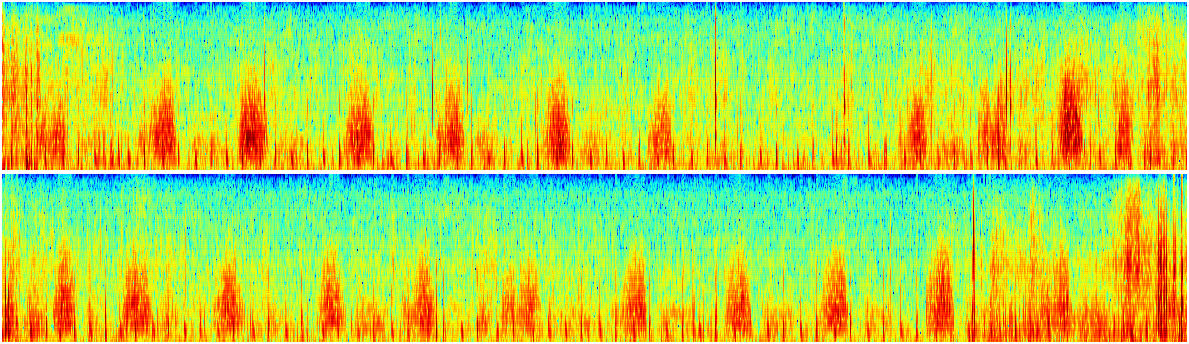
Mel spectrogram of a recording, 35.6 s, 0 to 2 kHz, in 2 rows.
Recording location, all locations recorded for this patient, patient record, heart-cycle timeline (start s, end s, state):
mitral valve (MV)
aortic valve (AV)+aortic valve (AV)+mitral valve (MV)+mitral valve (MV)
#Age: Infant
#Sex: Female
#Height: 66.0 cm
#Weight: 8.2 kg
#Pregnancy status: False
#Murmur: Absent
#Murmur locations: nan
#Most audible location: nan
#Systolic murmur timing: nan
#Systolic murmur shape: nan
#Systolic murmur grading: nan
#Systolic murmur pitch: nan
#Systolic murmur quality: nan
#Diastolic murmur timing: nan
#Diastolic murmur shape: nan
#Diastolic murmur grading: nan
#Diastolic murmur pitch: nan
#Diastolic murmur quality: nan
#Outcome: Abnormal
#Campaign: 2014 screening campaign
0.00	4.25	unannotated
4.25	4.32	diastole
4.32	4.42	S1
4.42	4.56	systole
4.56	4.64	S2
4.64	4.82	diastole
4.82	4.90	S1
4.90	5.04	systole
5.04	5.12	S2
5.12	5.30	diastole
5.30	5.37	S1
5.37	5.54	systole
5.54	5.62	S2
5.62	5.80	diastole
5.80	5.90	S1
5.90	6.04	systole
6.04	6.14	S2
6.14	6.32	diastole
6.32	6.40	S1
6.40	6.52	systole
6.52	6.60	S2
6.60	6.74	diastole
6.74	6.88	S1
6.88	7.02	systole
7.02	7.08	S2
7.08	7.24	diastole
7.24	7.36	S1
7.36	7.50	systole
7.50	7.60	S2
7.60	7.76	diastole
7.76	7.86	S1
7.86	8.00	systole
8.00	8.06	S2
8.06	8.24	diastole
8.24	35.55	unannotated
